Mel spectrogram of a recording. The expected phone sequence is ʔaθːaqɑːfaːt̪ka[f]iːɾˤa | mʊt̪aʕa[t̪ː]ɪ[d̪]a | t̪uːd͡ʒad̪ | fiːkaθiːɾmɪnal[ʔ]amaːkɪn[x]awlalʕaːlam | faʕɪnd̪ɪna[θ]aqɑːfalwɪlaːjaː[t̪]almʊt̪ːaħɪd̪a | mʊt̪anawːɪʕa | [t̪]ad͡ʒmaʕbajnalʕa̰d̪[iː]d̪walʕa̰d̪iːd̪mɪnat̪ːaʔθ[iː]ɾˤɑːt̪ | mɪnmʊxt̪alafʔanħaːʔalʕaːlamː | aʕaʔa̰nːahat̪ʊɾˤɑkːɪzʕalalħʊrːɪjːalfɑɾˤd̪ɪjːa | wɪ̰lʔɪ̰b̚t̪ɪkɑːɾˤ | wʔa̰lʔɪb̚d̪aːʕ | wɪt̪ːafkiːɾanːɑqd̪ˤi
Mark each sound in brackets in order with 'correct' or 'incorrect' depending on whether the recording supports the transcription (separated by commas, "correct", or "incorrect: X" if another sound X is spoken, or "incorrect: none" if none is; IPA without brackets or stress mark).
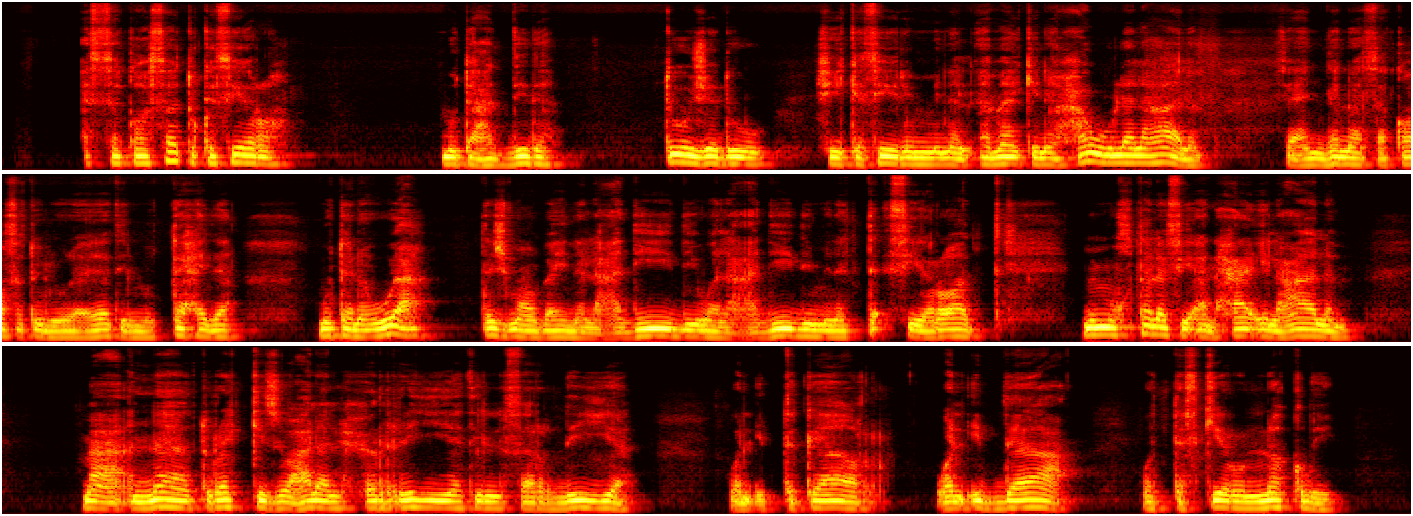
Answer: incorrect: θ, incorrect: d̪ː, correct, correct, incorrect: ħ, correct, correct, correct, correct, correct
